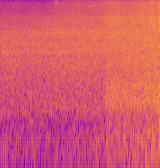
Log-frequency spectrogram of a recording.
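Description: Small Mediterranean waves breaking on a sandy beach: a steady wash of surf that swells louder in the second half as a wave comes in.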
